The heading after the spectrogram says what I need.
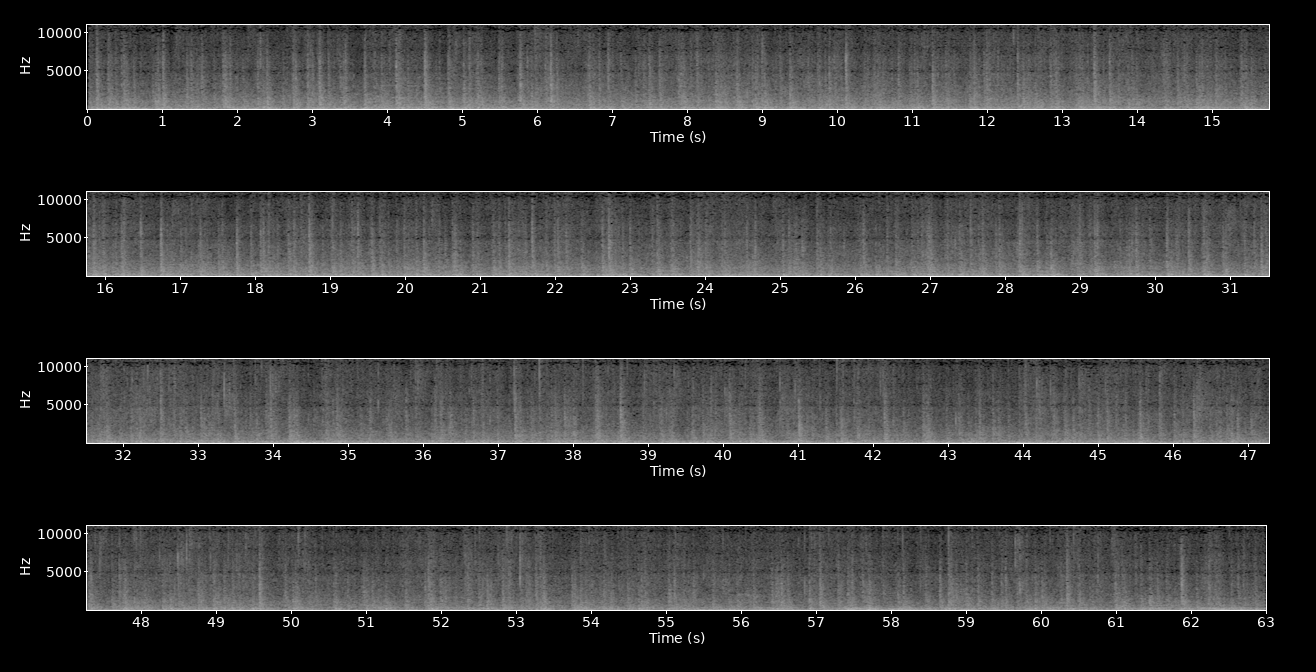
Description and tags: Rain in Kathmandu
Rain falling on a roof in Kathmandu hotel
